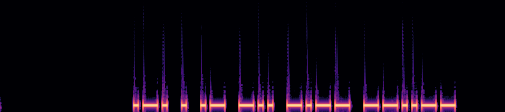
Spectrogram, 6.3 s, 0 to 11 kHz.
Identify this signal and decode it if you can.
Morse code, heard as a keyed tone, about 20 wpm, 700 Hz. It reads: READY,
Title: 4x Word-Spacing - Sentences from Top 500 Words - 20wpm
